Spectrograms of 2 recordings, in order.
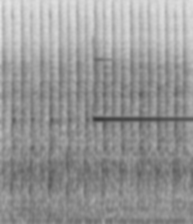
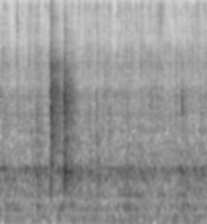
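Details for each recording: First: Planet X Pro-Carbon bike with the front end bounced: a quick series of light, tinny knocks, about ten a second, from headset play (head knock). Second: Planet X Pro-Carbon road bike in the workstand during a gear check: bursts of fast, even freewheel ticking with clean gear changes and no grinding or skipping. The gears work, though the rear shifting is a little sticky.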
